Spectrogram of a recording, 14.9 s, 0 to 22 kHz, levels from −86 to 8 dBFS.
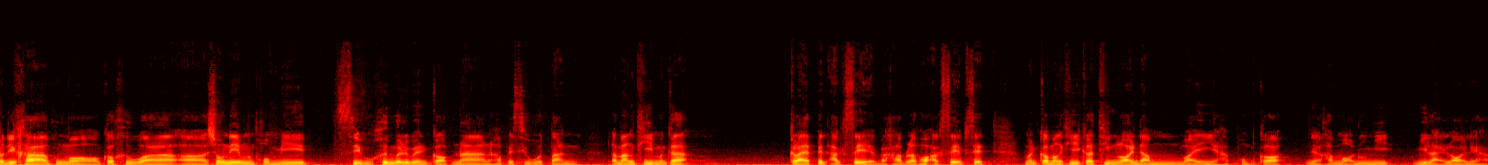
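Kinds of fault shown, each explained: Nothing to flag here: no technical faults turn up anywhere in this bit of speech.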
